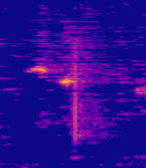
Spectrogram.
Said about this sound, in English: I whistle at the conga dance. Small blast of appreciation, yes, like this.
